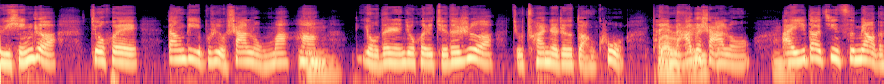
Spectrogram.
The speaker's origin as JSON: {"language": "Chinese", "country": "China", "said": "是啊，我们到那儿以后感觉到很自豪嘛，因为我们中国人"}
